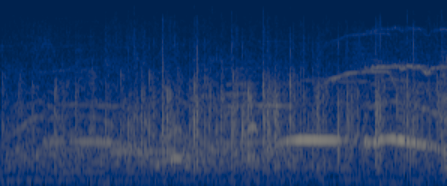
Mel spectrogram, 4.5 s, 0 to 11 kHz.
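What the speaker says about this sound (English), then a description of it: "Let's give them a big round of applause," Spectators at the 2016 UCI BMX World Championships in Medellin, Colombia applaud young BMX riders: moderate, steady clapping heard from a distance, under a wavering musical tone and crowd noise.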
